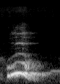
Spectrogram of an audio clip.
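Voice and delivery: a high, loud whoop of celebration; bright celebratory whoop; high cheer. Real, not acted. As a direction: whoop for the finished set. Cheering after ten touches.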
